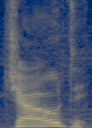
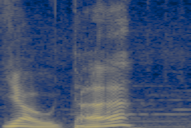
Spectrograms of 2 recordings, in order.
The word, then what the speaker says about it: Jode: It is not pronounced Jode. It is Yoda.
